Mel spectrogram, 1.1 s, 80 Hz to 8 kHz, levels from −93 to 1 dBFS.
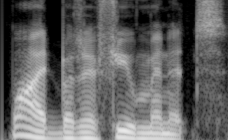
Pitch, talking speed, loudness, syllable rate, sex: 125 Hz, 260 wpm, -15 LUFS, 6.7 syllables/s, male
